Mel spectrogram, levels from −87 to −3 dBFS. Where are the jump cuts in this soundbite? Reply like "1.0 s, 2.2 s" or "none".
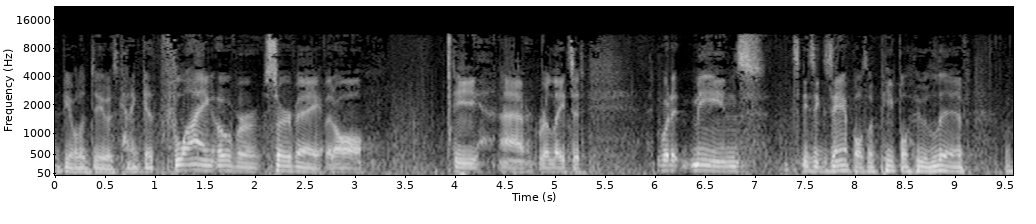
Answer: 1.0 s, 2.7 s, 4.0 s, 6.0 s, 7.4 s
